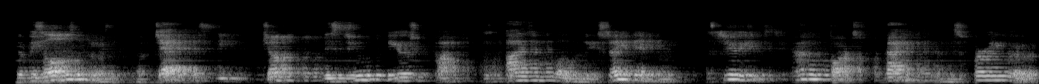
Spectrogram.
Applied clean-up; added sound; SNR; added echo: neural mask model DeepFilterNet 3.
